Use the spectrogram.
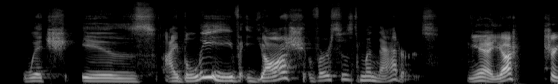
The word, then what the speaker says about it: Yosh: I'm being told that Yosh rhymes with Josh in this case.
